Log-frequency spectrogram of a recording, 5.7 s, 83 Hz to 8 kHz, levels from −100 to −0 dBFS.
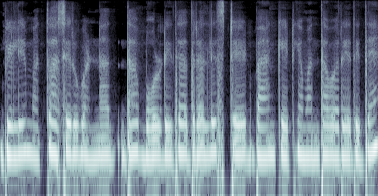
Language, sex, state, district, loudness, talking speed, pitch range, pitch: Kannada, female, Karnataka, Raichur, -16 LUFS, 125 wpm, 210-220 Hz, 215 Hz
